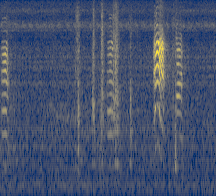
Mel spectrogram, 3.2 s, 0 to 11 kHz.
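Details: Caged zebra finches, 12 August 2023, parents busy feeding fledglings and juveniles. A run of short nasal beeps and harmonic chirps, one louder buzzy note standing out near the end, over low background hum.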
